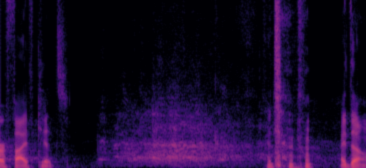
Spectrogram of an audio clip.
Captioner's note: audience laughing; laughs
